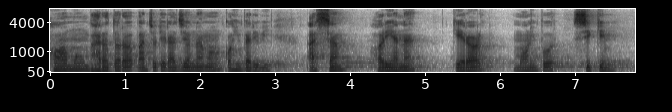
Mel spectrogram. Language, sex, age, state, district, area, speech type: Odia, male, 30-45, Odisha, Puri, urban, spontaneous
